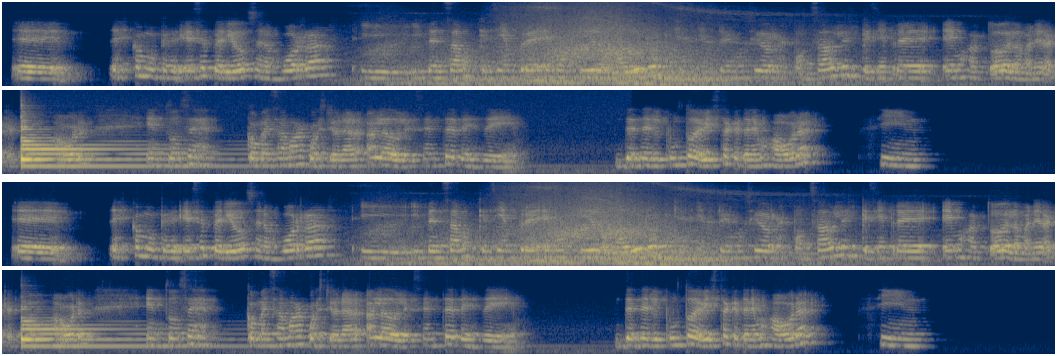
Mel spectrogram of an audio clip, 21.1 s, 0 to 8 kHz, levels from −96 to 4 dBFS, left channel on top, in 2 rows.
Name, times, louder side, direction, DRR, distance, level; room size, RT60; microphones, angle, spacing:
voice 1, 0.1-0.7 1.1-3.3 3.6-12.6 13.0-15.7 16.7-18.6 19.3-19.7, right 1 dB, 55° right, 3 dB, 6.1 m, -29 dB
sound 1, 3.4-10.0, equal, 5° right, 2.1 m, -35 dB
Bowed string instrument, 10.7-14.0, left 4 dB, 80° left, 0.8 m, -25 dB
21.5 x 9.1 x 4.9 m, 0.35 s
head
